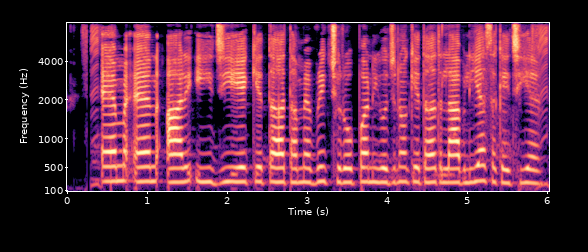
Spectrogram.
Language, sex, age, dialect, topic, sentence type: Maithili, female, 18-24, Angika, banking, question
